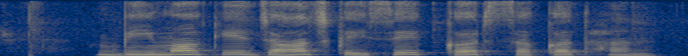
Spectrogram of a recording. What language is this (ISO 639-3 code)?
hne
